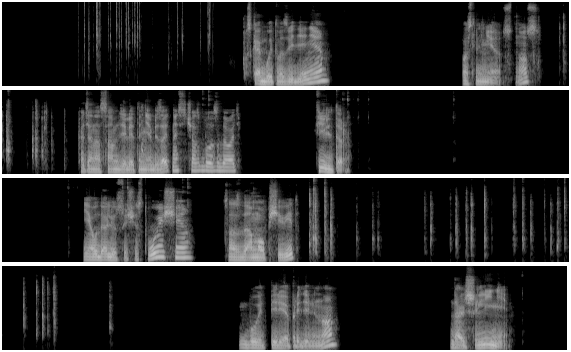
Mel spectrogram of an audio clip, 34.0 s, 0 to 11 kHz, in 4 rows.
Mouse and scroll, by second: 0.2 click, 0.5 click, 5.0 click, 6.7 click, 11.5 click, 13.6 click, 13.7 click, 13.9 click, 14.9 click, 15.1 click, 15.9 click, 16.3 click, 17.0 click, 17.2 click, 17.4 click, 17.6 click, 17.7 click, 17.9 click, 18.0 click, 18.8 click, 19.7 click, 27.6 click, 28.1 click, 28.7 click, 30.6 click, 33.2 click, 33.9 click.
